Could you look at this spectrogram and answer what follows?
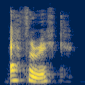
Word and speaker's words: Etheric: In his book, On the Edge of the Etheric, have I pronounced that right? Etheric is right, yeah.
